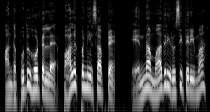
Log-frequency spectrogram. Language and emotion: Tamil, happy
